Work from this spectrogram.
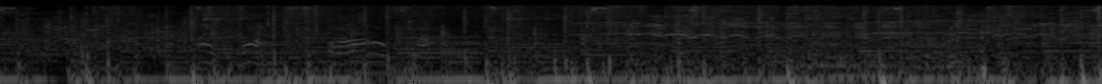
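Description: Horse hooves clip-clop steadily on the ground in Red Dead Redemption II, and the horse whinnies a few times. A game score hums underneath and a player talks over it.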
